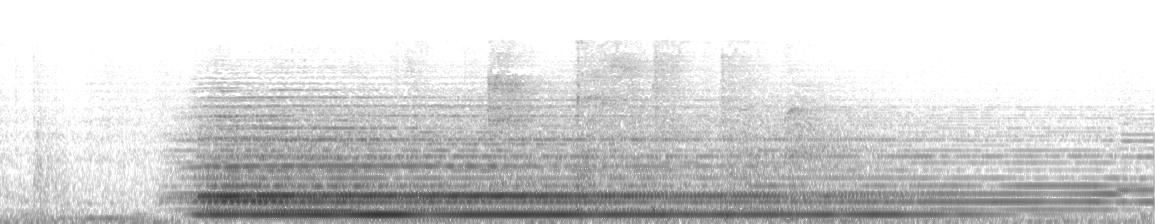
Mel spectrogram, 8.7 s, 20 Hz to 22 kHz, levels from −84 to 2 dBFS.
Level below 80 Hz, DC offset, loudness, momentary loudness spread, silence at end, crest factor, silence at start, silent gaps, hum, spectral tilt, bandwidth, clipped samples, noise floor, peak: -54 dBFS; under 0.1%; -25 LUFS; 18 LU; 0 s; 14 dB; 0.05 s; none; none; -8 dB/octave; 8.2 kHz; under 0.1%; -50 dBFS; -12 dBFS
